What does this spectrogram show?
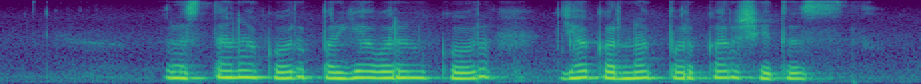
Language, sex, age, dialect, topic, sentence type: Marathi, female, 31-35, Northern Konkan, banking, statement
